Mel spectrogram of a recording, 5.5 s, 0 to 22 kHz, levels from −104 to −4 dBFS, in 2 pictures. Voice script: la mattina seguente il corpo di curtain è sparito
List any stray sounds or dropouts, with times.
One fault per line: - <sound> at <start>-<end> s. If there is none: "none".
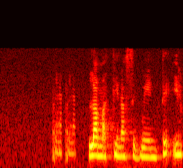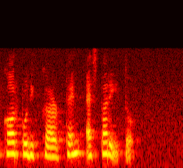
- laugh at 0.8-1.1 s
